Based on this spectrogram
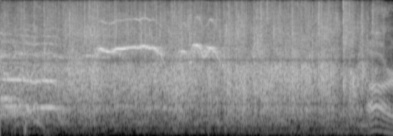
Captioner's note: audience applauding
